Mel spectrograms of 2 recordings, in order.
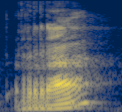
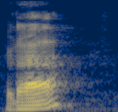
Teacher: There's also the thing that this symbol clearly is a rhotic sound, but what kind of rhotic sound? Is like a trill, ra? Is like just an alveolar tap, ra?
